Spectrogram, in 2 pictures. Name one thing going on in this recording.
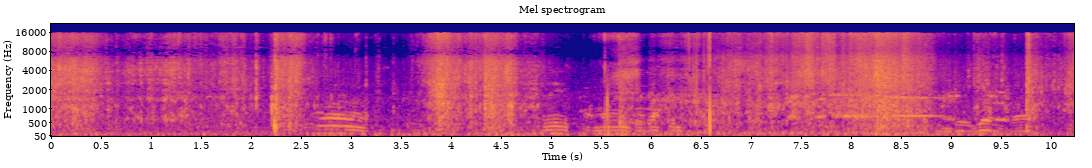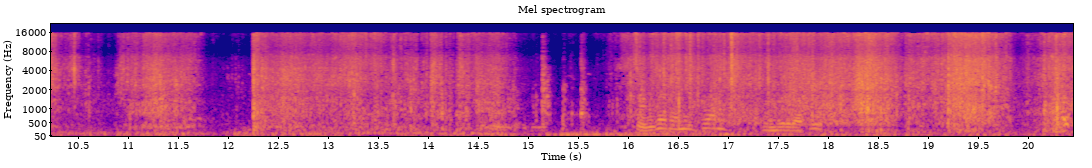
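Dry banana leaves rustle and crackle as they are pulled and dragged.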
